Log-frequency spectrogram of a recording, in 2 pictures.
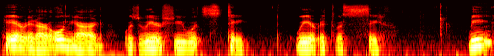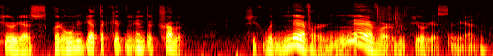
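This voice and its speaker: An older woman reading a children's storybook aloud as a great-grandmother, with expressive storyteller phrasing. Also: low voice, slow pace, vocal fry.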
